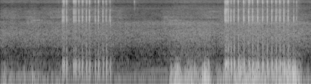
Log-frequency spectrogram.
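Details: Namchok the dachshund sleeps on the sofa, letting out low, fluttering, buzzy snores: a quieter burst first, then a louder rattling stretch of rapid pulses over the final two seconds.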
